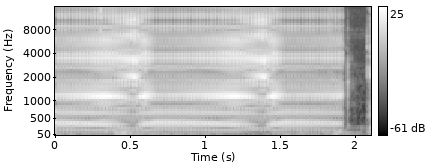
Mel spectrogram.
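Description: Serum software synthesizer bass patch on the 'Creeper' wavetable, with oscillator A's mirror warp at about 80 percent, playing sustained notes that restart about once a second. The sound is vowel-like, with a sweep over each note from the LFO on the wavetable position.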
